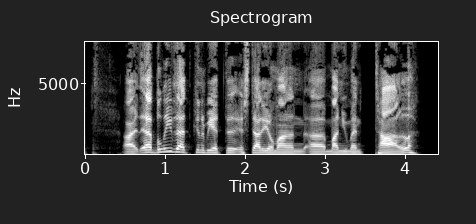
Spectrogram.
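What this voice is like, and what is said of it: Terrible attempted Spanish accent. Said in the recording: “That's my terrible accent right there. I'm working on Spanish”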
